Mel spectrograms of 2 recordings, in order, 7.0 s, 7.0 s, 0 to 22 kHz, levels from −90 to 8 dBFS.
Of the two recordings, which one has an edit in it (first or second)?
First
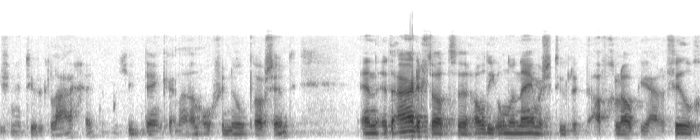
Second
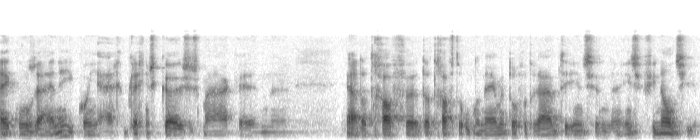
first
